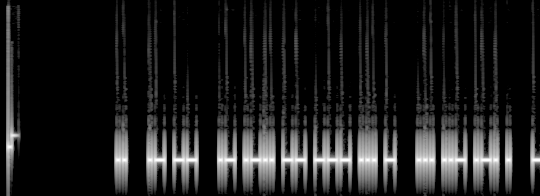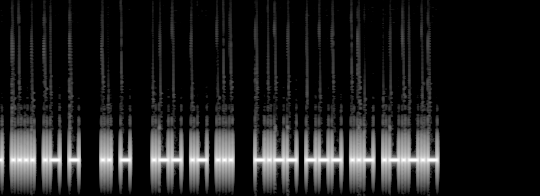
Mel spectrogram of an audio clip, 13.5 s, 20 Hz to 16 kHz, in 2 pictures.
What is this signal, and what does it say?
Morse code, heard as a keyed tone, about 30 wpm, 700 Hz. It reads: I AM ALMOST SURE THAT IT WAS YOU.
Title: Sentences from Top 1000 Words - Review Part 4 - 30wpm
